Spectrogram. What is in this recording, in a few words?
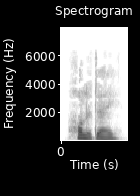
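"holiday", British English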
